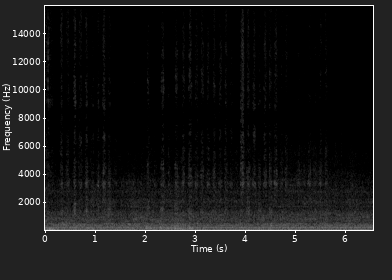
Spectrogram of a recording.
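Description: Graphite pencil scratching on drawing paper in many quick, short strokes, faint, over a steady low hum.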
